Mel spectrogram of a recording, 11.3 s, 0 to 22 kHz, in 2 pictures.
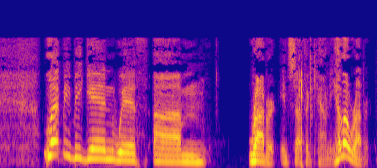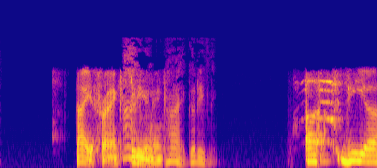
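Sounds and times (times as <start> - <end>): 
speech: 0.7 - 5.6, 6.8 - 8.9, 10.2 - 11.2
cat meowing over a phone line: 10.1 - 10.9.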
